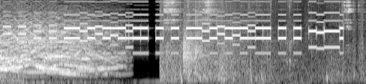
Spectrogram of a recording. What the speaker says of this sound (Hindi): किसी और का भी फोन बज रहा है।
